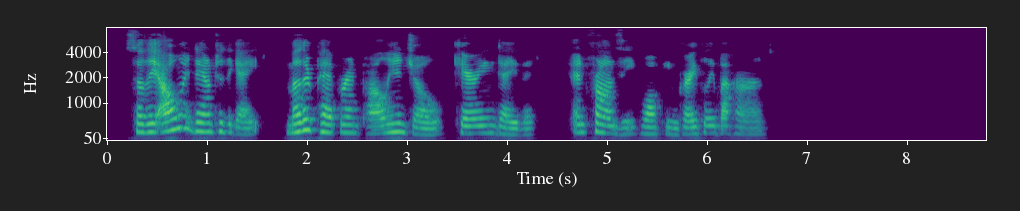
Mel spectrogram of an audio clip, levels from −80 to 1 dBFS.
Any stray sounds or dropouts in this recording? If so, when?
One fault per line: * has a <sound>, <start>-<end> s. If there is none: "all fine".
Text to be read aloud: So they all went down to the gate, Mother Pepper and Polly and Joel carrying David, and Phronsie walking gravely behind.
all fine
